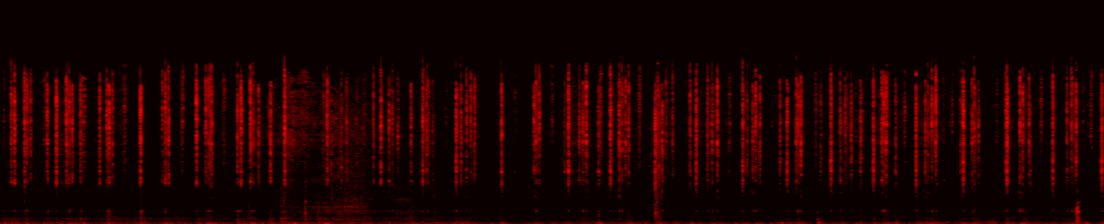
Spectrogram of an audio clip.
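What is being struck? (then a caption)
Metal aerosol spray can. A hand-sized green metal aerosol can of Discover deodorant, hollow and pressurized, is held in one hand and tapped with the fingertips and nails of the other. A steady, quiet stream of rapid, light taps continues throughout, with soft, dull, low-heavy knocks and short ticking clicks that die away almost at once.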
